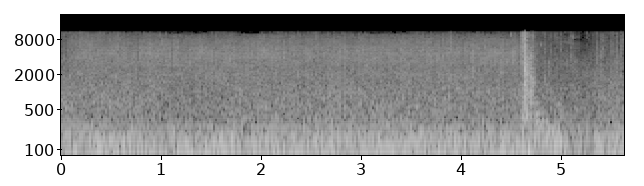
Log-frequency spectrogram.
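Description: An electric charge crackles and hisses steadily.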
